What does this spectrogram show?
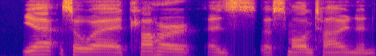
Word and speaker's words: Clogher: genealogy for a range of publications including the Clogher Record and the Spark. Is that how you pronounce that word? Yeah, so uh Clogher is a small town in County Tyrone, but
